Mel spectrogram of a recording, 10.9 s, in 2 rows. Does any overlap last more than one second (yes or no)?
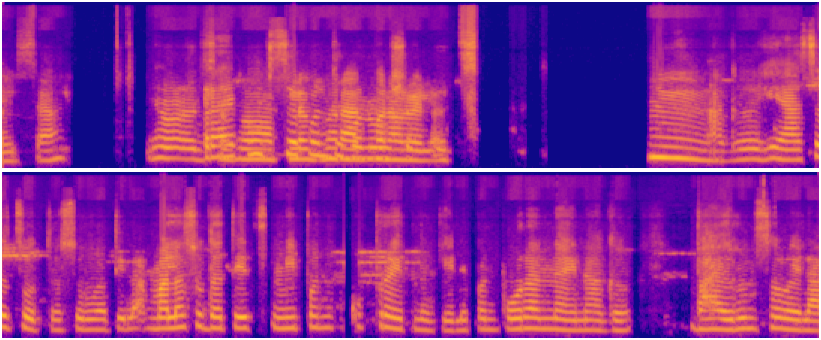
yes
